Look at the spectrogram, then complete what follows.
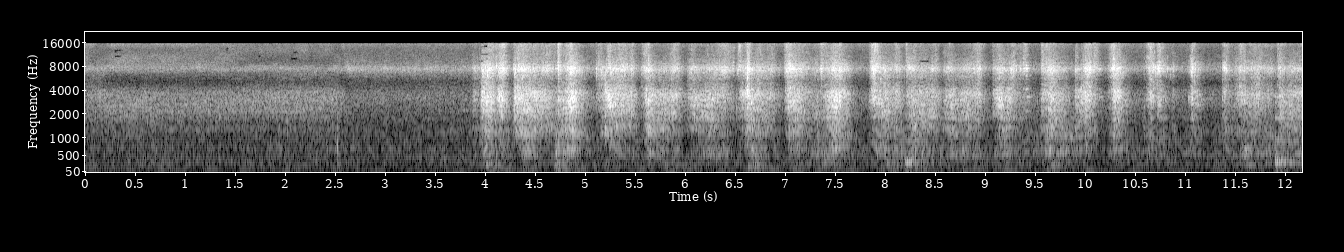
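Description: Washed rice frying in hot oil in a pot, browning before the water goes in: a faint steady sizzle, then about four seconds in a spatula starts stirring it, with quick scraping, rustling strokes of the grains against the pot, about two to three a second.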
